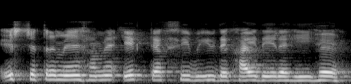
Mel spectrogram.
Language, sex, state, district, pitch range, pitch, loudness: Hindi, female, Uttar Pradesh, Lalitpur, 190-210 Hz, 200 Hz, -14 LUFS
